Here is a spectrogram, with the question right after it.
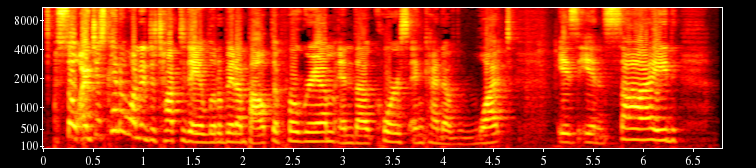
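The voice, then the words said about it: Hoarse, froggy throat. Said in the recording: “I have a frog in my throat.”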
